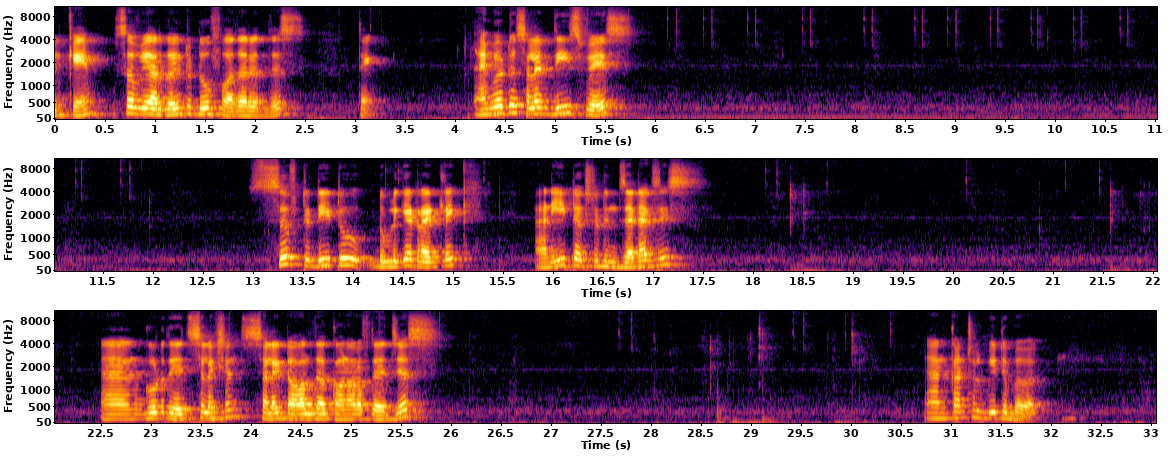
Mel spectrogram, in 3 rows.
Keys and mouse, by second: 2.5 Tab, 4.1 3, 4.5 click, 4.5 middle click, 5.2 shift+click, 5.2 shift+middle click, 6.5 shift+click, 6.5 shift+middle click, 7.4-9.9 shift+drag, 7.4-9.9 shift+middle drag, 10.2-13.1 shift+drag, 10.2-13.1 shift+middle drag, 13.1 shift+d, 14.4-25.2 middle drag, 16.0 e, 18.5 Tab, 21.5 Tab, 23.4 2, 23.7 alt+click, 25.2 alt+shift+click, 25.9-27.7 alt+shift+middle drag, 27.7 alt+shift+click, 28.0-29.4 alt+shift+middle drag, 28.8 ctrl+z, 29.4 click, 29.8-33.0 middle drag, 31.4 ctrl+b.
